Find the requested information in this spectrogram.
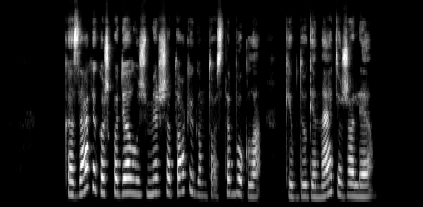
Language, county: Lithuanian, Alytus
